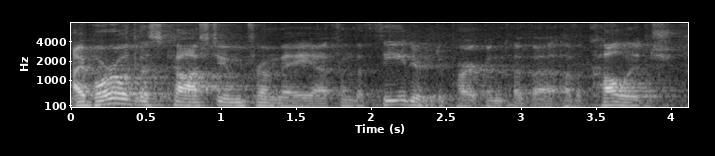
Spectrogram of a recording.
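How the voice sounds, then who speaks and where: Noticeable background noise under fairly quick talk with ordinary pitch variation. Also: man. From Canada. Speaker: actor. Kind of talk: casual talk to live audience. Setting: live venue.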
